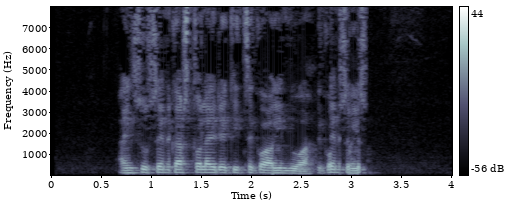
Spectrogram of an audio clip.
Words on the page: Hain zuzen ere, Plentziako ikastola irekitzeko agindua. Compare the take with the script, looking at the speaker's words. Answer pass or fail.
fail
